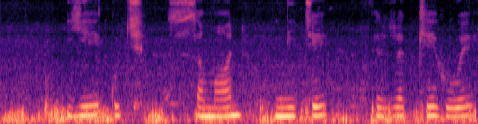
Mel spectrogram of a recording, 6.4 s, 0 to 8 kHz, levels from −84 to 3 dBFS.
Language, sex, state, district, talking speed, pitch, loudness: Hindi, female, Himachal Pradesh, Shimla, 55 wpm, 205 Hz, -15 LUFS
